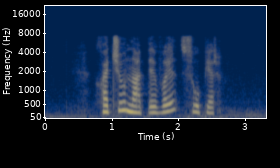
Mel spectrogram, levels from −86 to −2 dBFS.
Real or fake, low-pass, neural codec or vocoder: fake; 7.2 kHz; codec, 16 kHz in and 24 kHz out, 0.8 kbps, FocalCodec, streaming, 65536 codes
